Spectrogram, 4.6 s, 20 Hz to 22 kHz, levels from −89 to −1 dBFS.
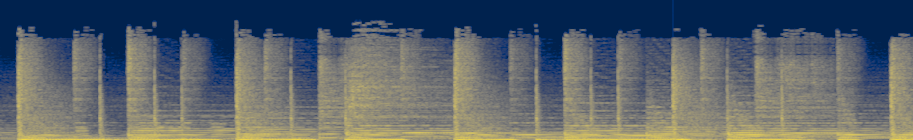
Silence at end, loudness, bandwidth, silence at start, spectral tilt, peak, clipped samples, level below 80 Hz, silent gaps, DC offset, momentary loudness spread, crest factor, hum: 0 s; -13 LUFS; 18 kHz; 0 s; -4.5 dB/octave; 0 dBFS; under 0.1%; -16 dBFS; none; under 0.1%; 2 LU; 12 dB; none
